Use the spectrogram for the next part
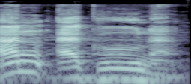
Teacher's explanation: نون ساکن ہے، لیکن اس میں جو ہے نا ہم نے غنہ نہیں کیا، کیونکہ نون ساکن کے بعد حروف حلقی میں سے حمزہ آ گیا، تو اس لیے یہاں غنہ نہیں ہوگا۔ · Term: اظہار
